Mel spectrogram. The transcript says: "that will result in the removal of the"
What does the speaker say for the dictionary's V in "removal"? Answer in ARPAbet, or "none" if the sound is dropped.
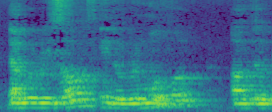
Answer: V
